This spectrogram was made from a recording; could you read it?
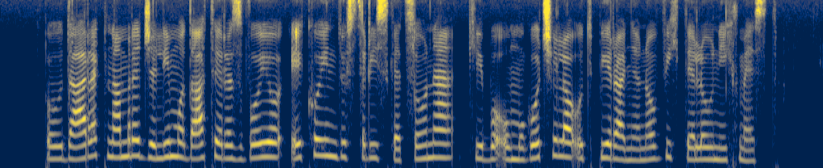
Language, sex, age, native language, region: Slovenian, female, 18-29, Slovenian, Pomurje region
